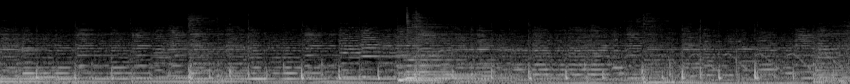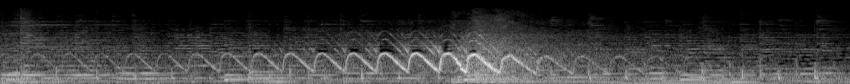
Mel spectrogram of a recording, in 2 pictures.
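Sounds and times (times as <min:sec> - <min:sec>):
background music with sustained chords: 0:00.0 - 0:17.0
emergency vehicle siren yelping: 0:09.8 - 0:15.3.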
